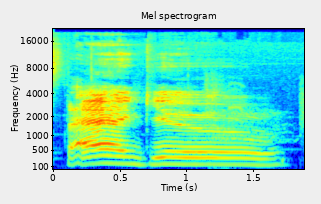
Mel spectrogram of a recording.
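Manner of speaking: creepy put-on spooky voice. Telling listeners what the vases say when given an egg, in a creepy vase voice. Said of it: "they say in a very like creepy voice".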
